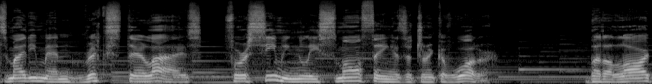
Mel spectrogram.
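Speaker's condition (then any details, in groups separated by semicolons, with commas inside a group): No condition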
